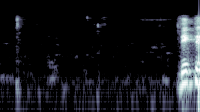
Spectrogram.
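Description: A few faint, sharp clicks spaced out over a second or so, then a man's voice starts talking near the end.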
